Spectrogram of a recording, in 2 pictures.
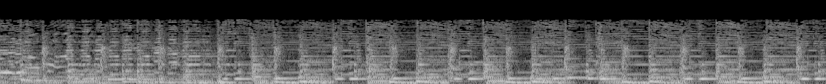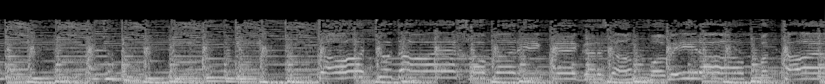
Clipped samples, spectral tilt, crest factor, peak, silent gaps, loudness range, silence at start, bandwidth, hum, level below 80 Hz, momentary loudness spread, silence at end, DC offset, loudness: under 0.1%; -5 dB/octave; 12 dB; -6 dBFS; none; 1 LU; 0 s; 8.8 kHz; none; -30 dBFS; 2 LU; 0 s; under 0.1%; -17 LUFS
